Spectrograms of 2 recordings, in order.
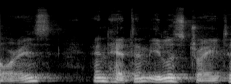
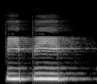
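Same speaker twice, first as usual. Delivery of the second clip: whistle toot; 14 semitones higher, 9 dB louder than usual. Acted. Train whistle at story end.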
